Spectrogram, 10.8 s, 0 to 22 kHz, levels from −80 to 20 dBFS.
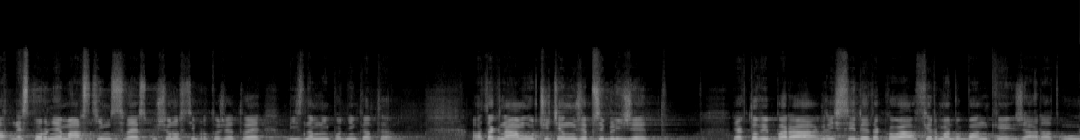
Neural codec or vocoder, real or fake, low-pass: autoencoder, 48 kHz, 128 numbers a frame, DAC-VAE, trained on Japanese speech; fake; 14.4 kHz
